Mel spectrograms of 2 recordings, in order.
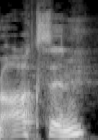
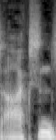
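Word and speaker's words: auxin: know why sure I guess there's a hormone oxin and it's produced primarily in in buds in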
